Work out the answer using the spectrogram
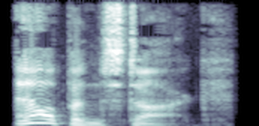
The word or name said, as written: alpenstock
